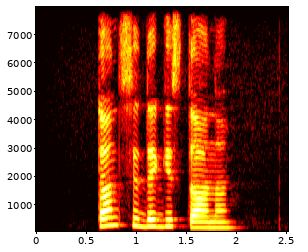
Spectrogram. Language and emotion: Russian, neutral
